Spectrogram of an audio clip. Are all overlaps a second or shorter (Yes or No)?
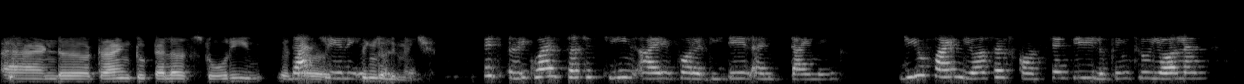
No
